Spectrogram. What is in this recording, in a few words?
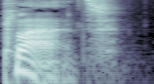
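"plait", British English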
